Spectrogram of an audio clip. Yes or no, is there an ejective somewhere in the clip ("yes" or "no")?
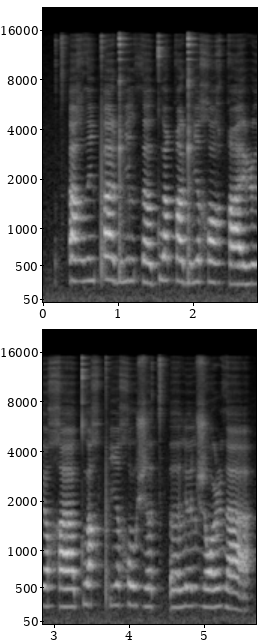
yes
